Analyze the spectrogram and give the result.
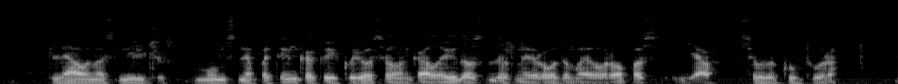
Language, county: Lithuanian, Panevėžys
